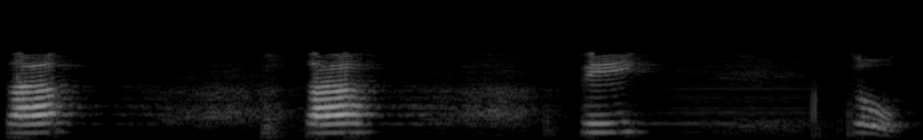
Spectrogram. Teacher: زبان کا سرا اوپر کے دانتوں کے اندرونی کنارے پر لگ کر نیچے آ رہا ہے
